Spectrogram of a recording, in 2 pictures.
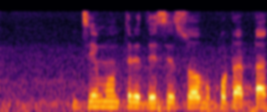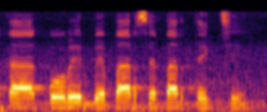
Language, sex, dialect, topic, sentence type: Bengali, male, Western, banking, statement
